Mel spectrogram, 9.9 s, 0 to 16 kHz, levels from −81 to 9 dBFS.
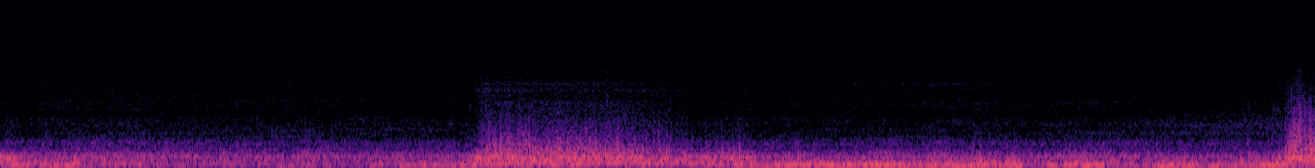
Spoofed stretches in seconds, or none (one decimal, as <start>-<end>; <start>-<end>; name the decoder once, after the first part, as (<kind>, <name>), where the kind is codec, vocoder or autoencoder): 1.6-3.4 (codec, SNAC); 6.0-7.3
